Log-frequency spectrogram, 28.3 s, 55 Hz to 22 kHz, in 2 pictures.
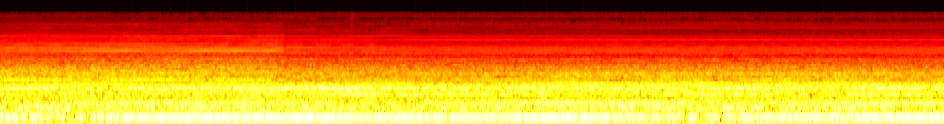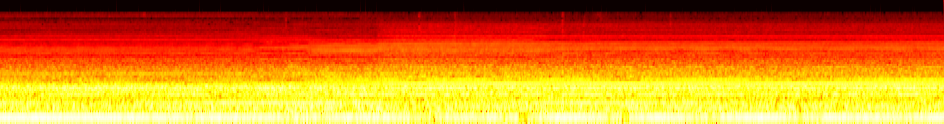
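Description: Boeing 737-800 cabin noise during the climb, heard at a window seat beside the CFM56-7B engine: a steady jet-engine drone with a strong low hum and steady tones above it. The upper tones shift slightly about twenty seconds in.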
